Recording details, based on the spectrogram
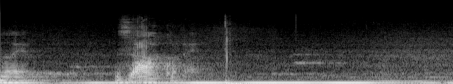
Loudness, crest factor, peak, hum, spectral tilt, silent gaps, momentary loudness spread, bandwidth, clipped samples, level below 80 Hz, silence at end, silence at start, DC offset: -13 LUFS; 12 dB; 0 dBFS; none; -8.5 dB/octave; none; 11 LU; 6 kHz; under 0.1%; -12 dBFS; 0 s; 0 s; 4%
